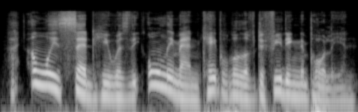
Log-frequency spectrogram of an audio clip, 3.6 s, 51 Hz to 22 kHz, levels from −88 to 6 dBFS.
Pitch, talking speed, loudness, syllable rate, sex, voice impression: 135 Hz, 200 wpm, -19 LUFS, 6.3 syllables/s, male, masculine, adult-like, clear, slightly fluent, refreshing, sincere, friendly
